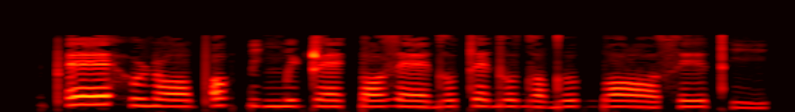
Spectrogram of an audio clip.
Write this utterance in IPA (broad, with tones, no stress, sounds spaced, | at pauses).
pʼ ɛː˦ h u˨ ɳ ɔː˨ pʼ ɔ˦ k͡p i˨ ŋ͡m i˨ ʈ ɛː˨ k͡p ɔ˨˦ z ɛː˨ d o˦ t ɛ˦ d o˦ d ɔ˨ d̪ ʊː˦ ɡ͡b ɔː˦˨ s ɪː˦ t̪ʰ i˨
